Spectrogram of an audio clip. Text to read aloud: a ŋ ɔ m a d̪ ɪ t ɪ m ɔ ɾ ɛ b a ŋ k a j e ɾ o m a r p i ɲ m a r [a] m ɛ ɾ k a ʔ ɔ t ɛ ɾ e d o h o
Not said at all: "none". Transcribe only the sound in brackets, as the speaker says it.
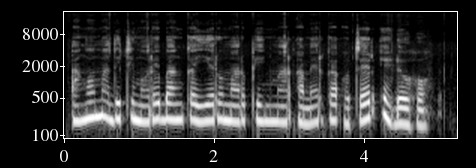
a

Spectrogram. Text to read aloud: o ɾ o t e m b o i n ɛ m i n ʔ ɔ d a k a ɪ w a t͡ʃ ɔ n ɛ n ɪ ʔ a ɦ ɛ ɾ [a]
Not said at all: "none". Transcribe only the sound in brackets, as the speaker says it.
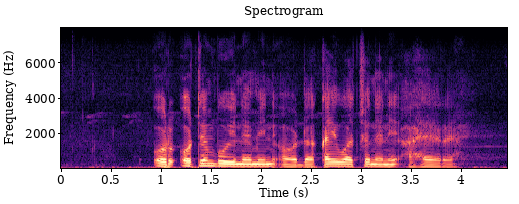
ɛ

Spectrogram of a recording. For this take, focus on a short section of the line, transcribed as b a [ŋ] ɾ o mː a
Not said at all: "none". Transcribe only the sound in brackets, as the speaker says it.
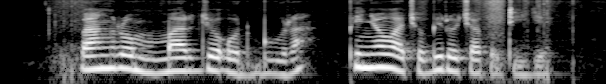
ŋ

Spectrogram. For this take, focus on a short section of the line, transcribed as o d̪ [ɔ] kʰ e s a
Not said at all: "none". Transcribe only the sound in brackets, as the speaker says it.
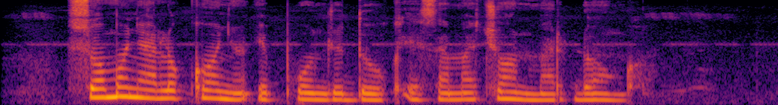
o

